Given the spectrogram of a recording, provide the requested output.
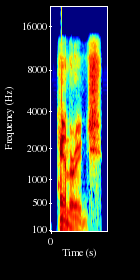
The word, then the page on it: Haemorrhage: British English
